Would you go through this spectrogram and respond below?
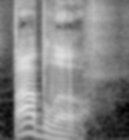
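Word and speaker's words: Bois Blanc: We have another island up there in that same area called Boyce Blanc is how it's spelled, but how it's pronounced is Bablo.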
